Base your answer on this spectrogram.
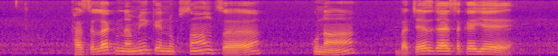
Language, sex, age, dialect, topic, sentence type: Maithili, male, 41-45, Angika, agriculture, question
